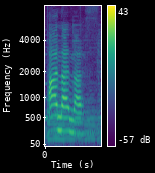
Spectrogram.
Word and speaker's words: ananas: Ananas.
